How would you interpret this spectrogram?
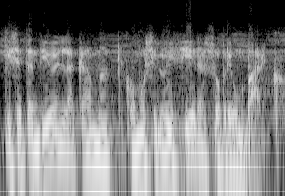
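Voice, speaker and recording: Deep, expressive Spanish suspense narrator. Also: male voice. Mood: sensual, suspenseful. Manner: measured, ominous storyteller. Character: grave male narrator of a suspense tale. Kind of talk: dramatic scripted narration, suspense radio play. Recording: reverberant, dull radio sound with music.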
